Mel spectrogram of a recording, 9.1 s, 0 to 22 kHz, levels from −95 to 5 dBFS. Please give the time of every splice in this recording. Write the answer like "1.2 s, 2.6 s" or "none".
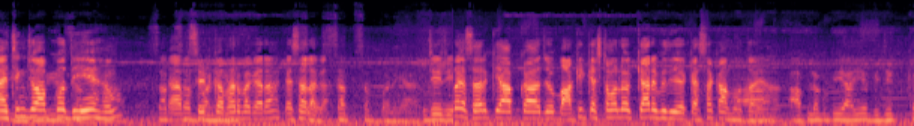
4.5 s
